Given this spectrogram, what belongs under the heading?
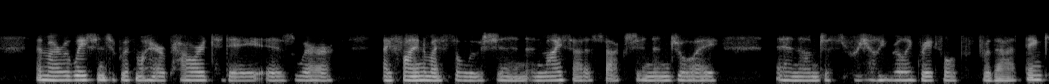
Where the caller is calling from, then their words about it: California, United States; I am calling from California.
